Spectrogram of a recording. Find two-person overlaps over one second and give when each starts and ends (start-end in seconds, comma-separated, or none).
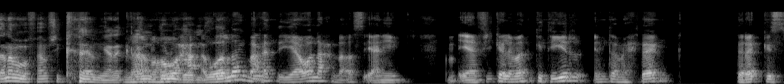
1.2-2.7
